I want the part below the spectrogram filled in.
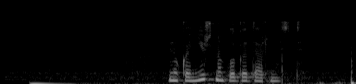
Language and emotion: Russian, neutral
